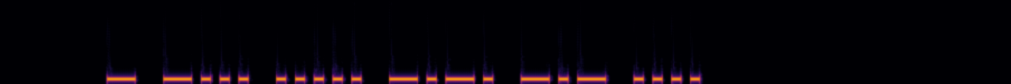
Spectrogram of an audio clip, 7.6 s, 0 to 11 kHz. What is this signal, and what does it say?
Morse code, heard as a keyed tone, about 17 wpm, 700 Hz. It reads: TB5CKH
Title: DXCC-100 Call Signs - 6 Characters - 17wpm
